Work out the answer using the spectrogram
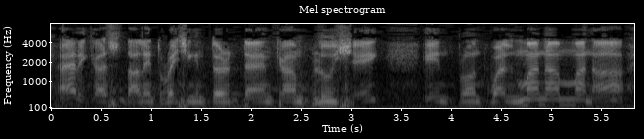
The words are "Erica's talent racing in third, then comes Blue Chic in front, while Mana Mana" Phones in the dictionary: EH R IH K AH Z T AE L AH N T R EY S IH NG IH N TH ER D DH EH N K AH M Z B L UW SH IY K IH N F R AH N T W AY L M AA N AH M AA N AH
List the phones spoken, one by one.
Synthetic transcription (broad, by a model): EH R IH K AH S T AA L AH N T R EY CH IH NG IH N T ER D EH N K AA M B L UW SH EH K IH N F R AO N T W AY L M AA N AH M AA N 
